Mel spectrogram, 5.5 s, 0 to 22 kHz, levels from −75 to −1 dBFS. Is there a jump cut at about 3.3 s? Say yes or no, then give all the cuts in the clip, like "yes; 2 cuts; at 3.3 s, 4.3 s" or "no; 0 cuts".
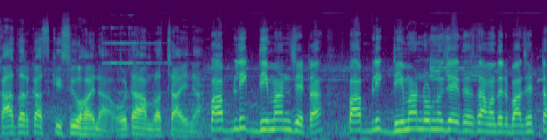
no; 1 cut; at 2.0 s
